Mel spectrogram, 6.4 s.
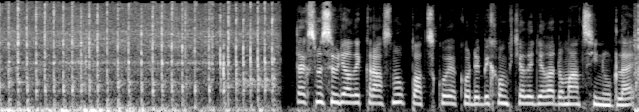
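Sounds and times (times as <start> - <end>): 
pasta machine rolling polymer clay: 0.0 - 2.9
speech: 3.0 - 6.3.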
